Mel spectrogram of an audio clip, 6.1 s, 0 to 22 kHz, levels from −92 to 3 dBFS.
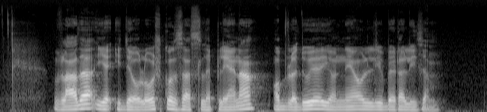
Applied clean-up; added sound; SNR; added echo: none; none; none; none.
